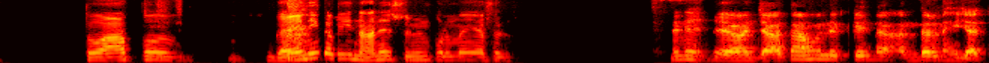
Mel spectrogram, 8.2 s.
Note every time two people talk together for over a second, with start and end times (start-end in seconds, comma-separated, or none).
none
